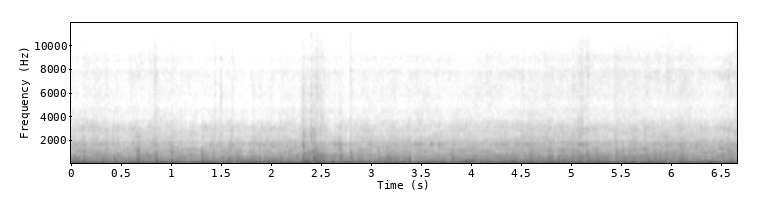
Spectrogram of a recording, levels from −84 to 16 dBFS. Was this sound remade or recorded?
remade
